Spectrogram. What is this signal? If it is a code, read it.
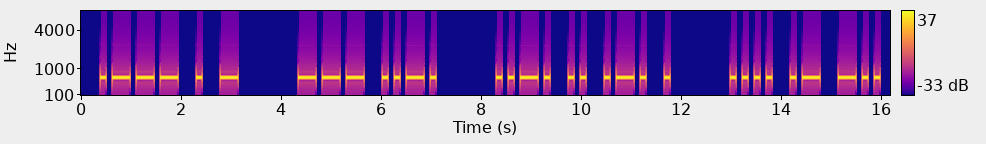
Morse code, heard as a keyed tone, about 10 wpm, 700 Hz. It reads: JET OF FIRE HAD
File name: Book One / 01-Chapter 1 - 10 WPM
